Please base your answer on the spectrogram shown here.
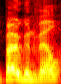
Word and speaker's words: Bougainville: Papua New Guinea one of its autonomous regions Bougainville is set to become yes that's the way you pronounce it is set to become independent in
